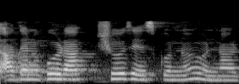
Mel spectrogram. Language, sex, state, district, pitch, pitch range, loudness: Telugu, female, Andhra Pradesh, Sri Satya Sai, 225 Hz, 210-245 Hz, -18 LUFS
